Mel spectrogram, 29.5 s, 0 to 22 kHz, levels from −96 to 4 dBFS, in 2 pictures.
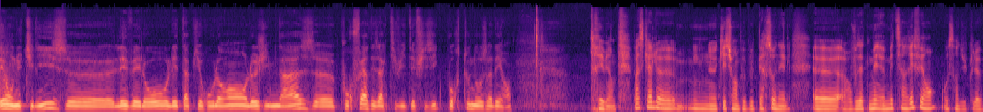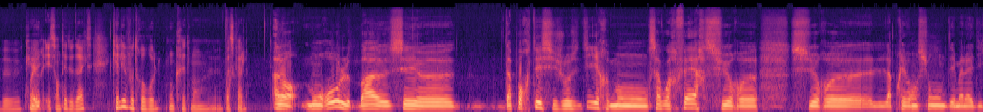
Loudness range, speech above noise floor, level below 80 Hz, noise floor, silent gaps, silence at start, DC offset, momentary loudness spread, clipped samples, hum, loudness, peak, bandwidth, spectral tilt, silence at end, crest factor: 8 LU; 32 dB; -64 dBFS; -50 dBFS; none; 0 s; under 0.1%; 14 LU; under 0.1%; none; -19 LUFS; -4 dBFS; 15.5 kHz; -6.5 dB/octave; 0 s; 14 dB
